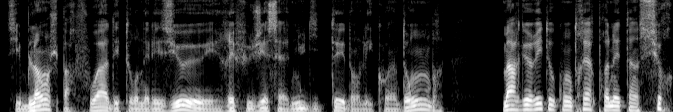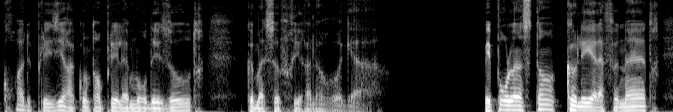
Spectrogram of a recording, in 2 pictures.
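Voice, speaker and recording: A man reading a historical novel aloud in a measured, literary narration. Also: low-pitched, dark tone, dry recording, clean studio sound. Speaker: audiobook narrator. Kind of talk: scripted narration.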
